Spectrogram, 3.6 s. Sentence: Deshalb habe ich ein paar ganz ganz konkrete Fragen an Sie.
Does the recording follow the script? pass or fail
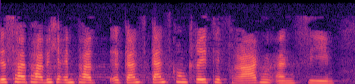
pass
